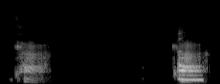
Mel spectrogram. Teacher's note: di depan mulut bilang tidak ada udara keluar ya kalau kitaong harus ada hembusan udaranya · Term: sifat hams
